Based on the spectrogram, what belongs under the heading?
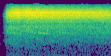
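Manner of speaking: long sustained hiss; snake hiss. Shown as a demonstration. Leading children in snake pose, long snake hiss. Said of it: "That's it, the snake".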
